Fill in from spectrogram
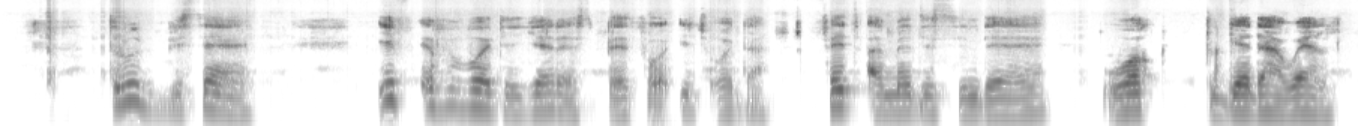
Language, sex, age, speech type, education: Nigerian Pidgin, male, 15-29, spontaneous, tertiary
